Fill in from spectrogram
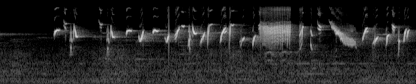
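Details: Six-month-old Tlemcen goldfinch in strong song: a quick twittering stream of sharp high chirps and slurred notes, broken midway by a harsh buzzy burst, then more liquid rising and falling twitters.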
